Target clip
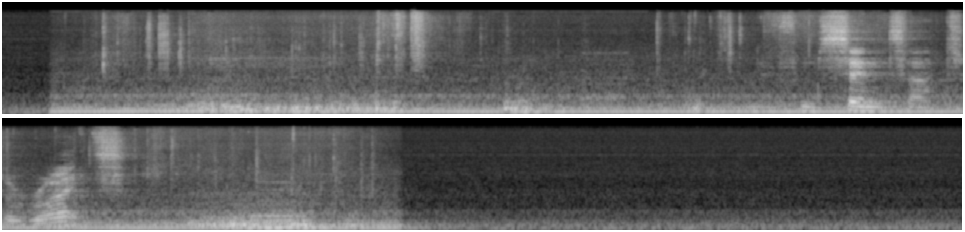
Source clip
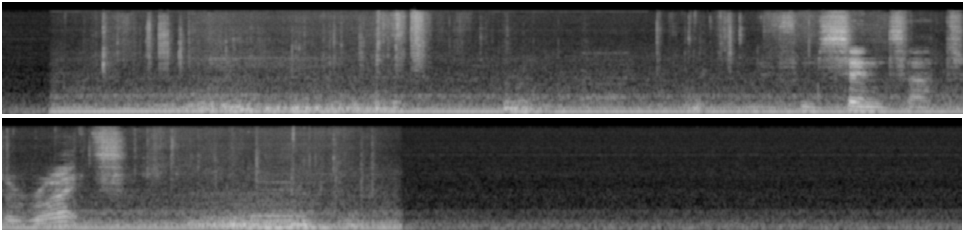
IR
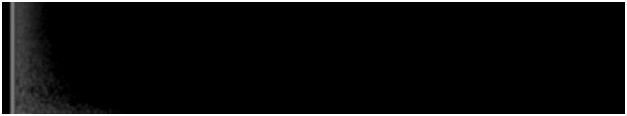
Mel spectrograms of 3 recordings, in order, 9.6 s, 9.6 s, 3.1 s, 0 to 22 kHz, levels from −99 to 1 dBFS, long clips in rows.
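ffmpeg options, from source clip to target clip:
-filter_complex "[0:a]asplit=2[a][b];[1:a]atrim=start_sample=2205,asetrate=27783,aresample=44100[c];[b][c]afir=irnorm=-1:irlink=0,volume=11dB[d];[a][d]amix=inputs=2:normalize=0,volume=-9.5dB"

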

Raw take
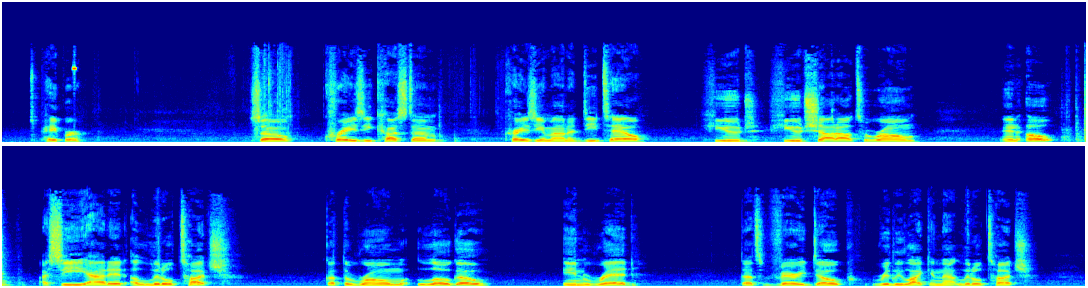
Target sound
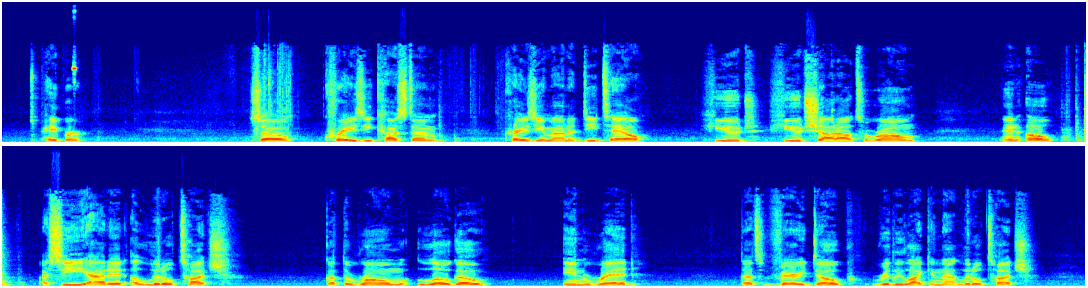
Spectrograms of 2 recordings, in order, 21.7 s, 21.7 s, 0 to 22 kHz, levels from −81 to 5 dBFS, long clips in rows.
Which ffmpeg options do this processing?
-af "acontrast=50"

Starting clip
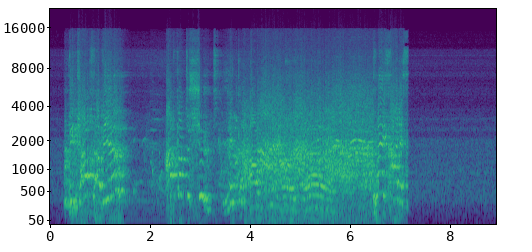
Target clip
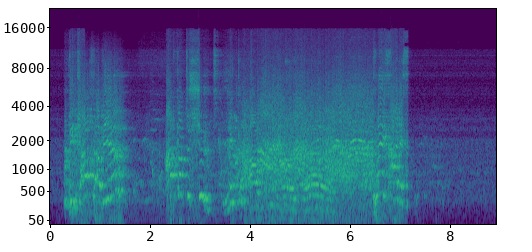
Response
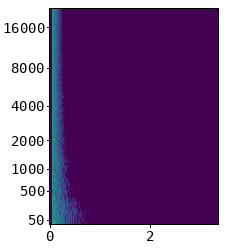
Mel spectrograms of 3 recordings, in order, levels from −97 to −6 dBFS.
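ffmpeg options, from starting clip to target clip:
-filter_complex "[0:a]asettb=1/sr,asplit=3[a][b][c];[a]atrim=end=0.704[d];[b]atrim=start=0.7:end=1.77,asetpts=PTS-STARTPTS,afade=t=in:d=0.004:c=qsin,afade=t=out:st=1.066:d=0.004:c=qsin,lowpass=9.3k[e];[c]atrim=start=1.766[f];[d][e]acrossfade=d=0.004:c1=hsin:c2=qsin[g];[g][f]acrossfade=d=0.004:c1=qsin:c2=hsin,asplit=2[h][i];[i]adelay=816.3,volume=-24dB,highshelf=f=4k:g=-18.4[j];[h][j]amix=inputs=2:normalize=0,asplit=2[k][l];[1:a]atrim=start_sample=2205[m];[l][m]afir=irnorm=-1:irlink=0,volume=-15dB[n];[k][n]amix=inputs=2:normalize=0,volume=-7.5dB"

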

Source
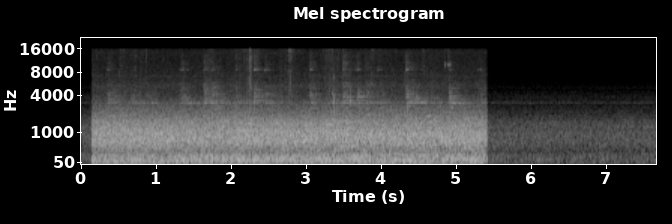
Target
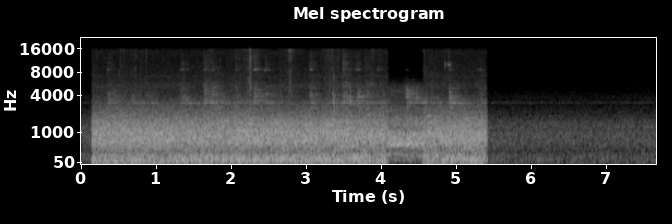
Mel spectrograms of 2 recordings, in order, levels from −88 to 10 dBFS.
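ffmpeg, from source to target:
-filter_complex "[0:a]asettb=1/sr,asplit=3[a][b][c];[a]atrim=end=4.094[d];[b]atrim=start=4.09:end=4.56,asetpts=PTS-STARTPTS,afade=t=in:d=0.004:c=qsin,afade=t=out:st=0.466:d=0.004:c=qsin,highpass=280,equalizer=f=360:t=q:w=4:g=-9,equalizer=f=510:t=q:w=4:g=9,equalizer=f=1.2k:t=q:w=4:g=-9,equalizer=f=2.1k:t=q:w=4:g=-5,equalizer=f=3k:t=q:w=4:g=-5,equalizer=f=4.6k:t=q:w=4:g=6,lowpass=f=5k:w=0.5412,lowpass=f=5k:w=1.3066[e];[c]atrim=start=4.556[f];[d][e]acrossfade=d=0.004:c1=hsin:c2=qsin[g];[g][f]acrossfade=d=0.004:c1=qsin:c2=hsin,volume=-3.5dB"

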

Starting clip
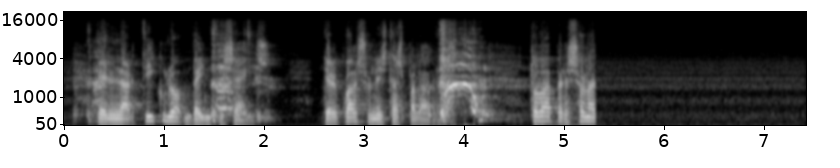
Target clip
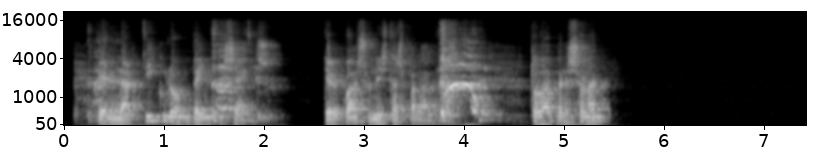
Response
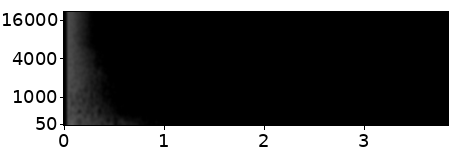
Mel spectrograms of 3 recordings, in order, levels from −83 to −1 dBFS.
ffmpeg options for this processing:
-filter_complex "[0:a]agate=range=-20dB:threshold=-48dB:ratio=16:detection=peak,asplit=2[a][b];[1:a]atrim=start_sample=2205,atrim=end_sample=6174,adelay=17[c];[b][c]afir=irnorm=-1:irlink=0,volume=-4dB[d];[a][d]amix=inputs=2:normalize=0"

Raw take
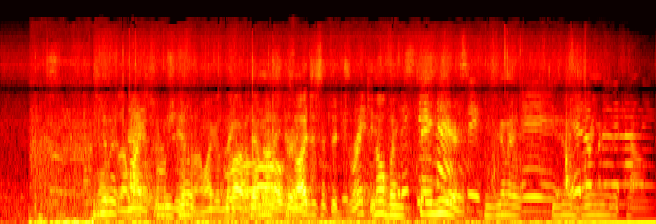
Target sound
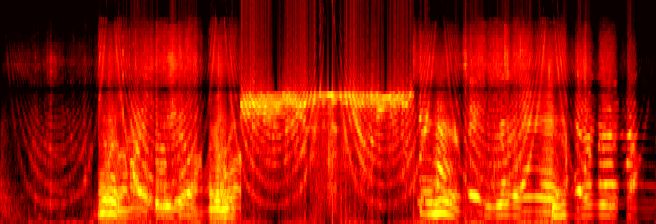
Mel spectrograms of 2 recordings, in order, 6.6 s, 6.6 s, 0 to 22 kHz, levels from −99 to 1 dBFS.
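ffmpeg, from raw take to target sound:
-filter_complex "[0:a]acompressor=threshold=-21dB:ratio=6,alimiter=level_in=3dB:limit=-24dB:level=0:latency=1:release=212,volume=-3dB,asettb=1/sr,asplit=3[a][b][c];[a]atrim=end=2.404[d];[b]atrim=start=2.4:end=4.13,asetpts=PTS-STARTPTS,afade=t=in:d=0.004:c=qsin,afade=t=out:st=1.726:d=0.004:c=qsin,lowpass=f=3.2k:t=q:w=0.5098,lowpass=f=3.2k:t=q:w=0.6013,lowpass=f=3.2k:t=q:w=0.9,lowpass=f=3.2k:t=q:w=2.563,afreqshift=-3800[e];[c]atrim=start=4.126[f];[d][e]acrossfade=d=0.004:c1=hsin:c2=qsin[g];[g][f]acrossfade=d=0.004:c1=qsin:c2=hsin,highpass=f=340:p=1,aphaser=in_gain=1:out_gain=1:delay=2.8:decay=0.73:speed=0.91:type=sinusoidal,agate=range=-24dB:threshold=-36dB:ratio=16:detection=peak,adynamicequalizer=threshold=0.00891:dfrequency=2600:dqfactor=0.7:tfrequency=2600:tqfactor=0.7:attack=5:release=100:ratio=0.375:range=2:mode=cutabove:tftype=highshelf,volume=4.5dB"

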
